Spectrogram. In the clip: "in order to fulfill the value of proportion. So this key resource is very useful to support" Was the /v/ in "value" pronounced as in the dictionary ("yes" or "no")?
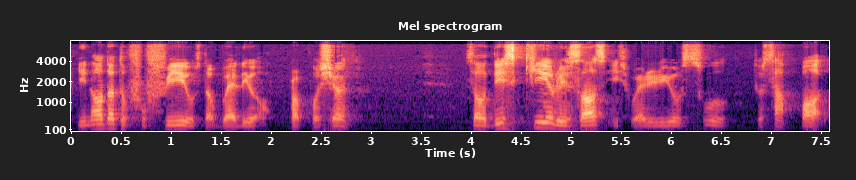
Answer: no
